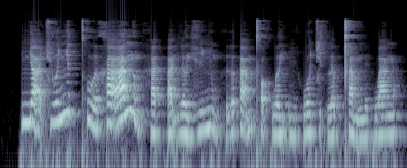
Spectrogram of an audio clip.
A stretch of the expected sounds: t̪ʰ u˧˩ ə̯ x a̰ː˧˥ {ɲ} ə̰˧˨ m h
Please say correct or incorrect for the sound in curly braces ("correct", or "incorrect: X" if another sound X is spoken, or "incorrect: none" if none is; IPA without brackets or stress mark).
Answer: incorrect: ŋ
